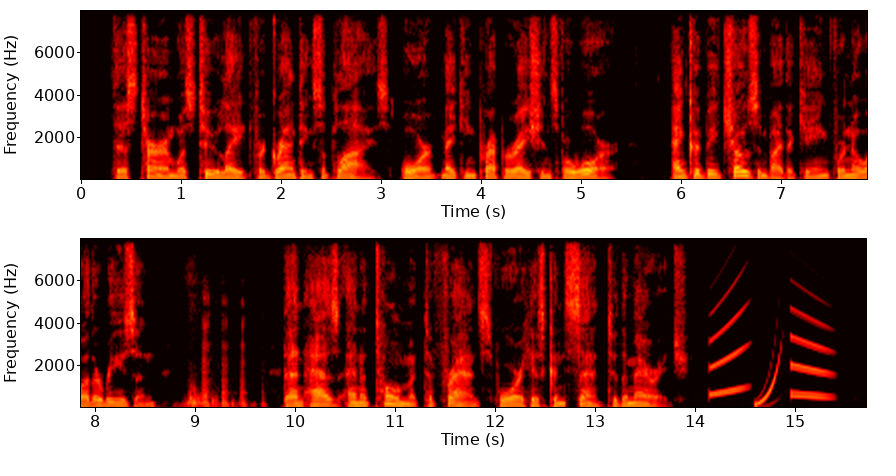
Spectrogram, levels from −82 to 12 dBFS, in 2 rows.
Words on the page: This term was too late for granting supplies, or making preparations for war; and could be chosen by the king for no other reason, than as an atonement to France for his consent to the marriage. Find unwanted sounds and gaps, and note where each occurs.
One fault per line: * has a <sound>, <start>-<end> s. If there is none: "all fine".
* has a laugh, 8.8-9.7 s
* has a chirp, 14.1-15.4 s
